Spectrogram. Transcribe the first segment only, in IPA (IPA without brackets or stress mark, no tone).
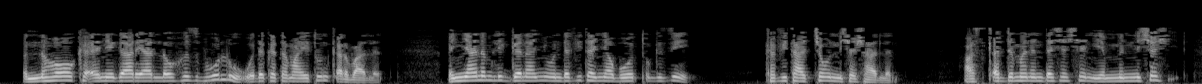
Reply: ʔ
